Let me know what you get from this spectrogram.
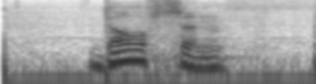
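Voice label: "Dalfsen", Dutch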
